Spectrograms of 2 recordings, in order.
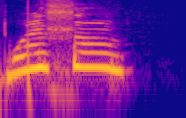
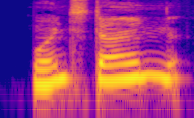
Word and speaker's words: Weinstein: Ja, äh, produziert von der äh, Wein Weinstein Company, das muss man ja offensichtlich Englisch aussprechen. Weinstein. Ja. Weinstein.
